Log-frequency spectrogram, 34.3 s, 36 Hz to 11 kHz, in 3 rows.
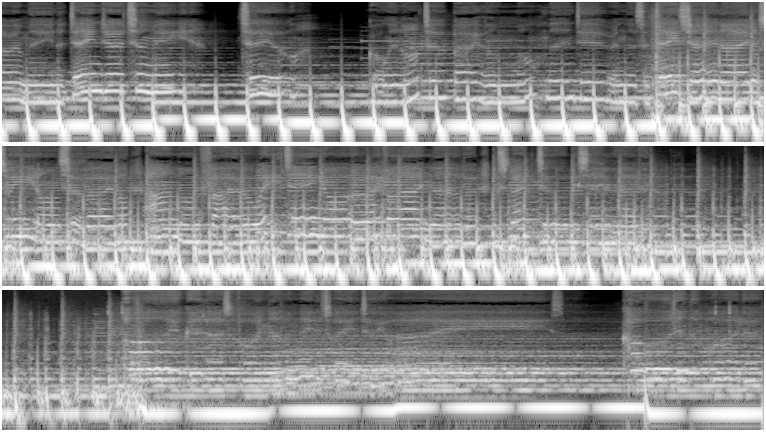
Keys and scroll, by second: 3.0 ctrl+z, 13.9 space, 23.8 ctrl+z, 26.6 ctrl+z.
